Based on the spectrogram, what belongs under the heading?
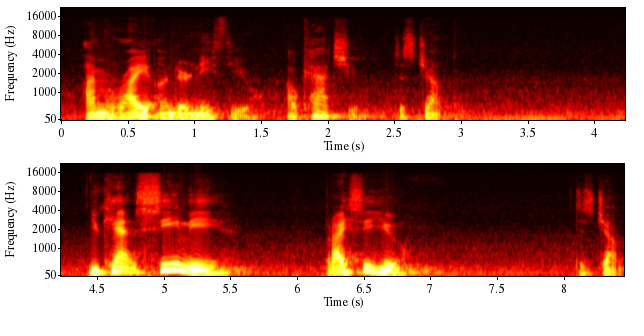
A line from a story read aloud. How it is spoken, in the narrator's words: he says again, calmly and with love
